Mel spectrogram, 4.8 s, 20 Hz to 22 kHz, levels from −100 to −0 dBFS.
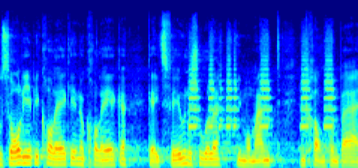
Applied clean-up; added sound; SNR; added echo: none; Vehicle horn, car horn, honking; 15 dB; none.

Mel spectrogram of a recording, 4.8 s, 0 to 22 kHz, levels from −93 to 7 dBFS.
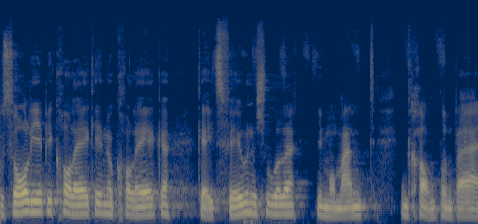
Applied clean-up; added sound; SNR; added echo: neural mask model Resemble Enhance denoiser.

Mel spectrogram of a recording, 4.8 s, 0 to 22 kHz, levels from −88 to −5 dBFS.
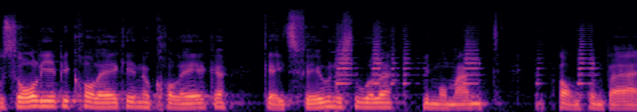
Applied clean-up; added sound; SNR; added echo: neural mask model RNNoise.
